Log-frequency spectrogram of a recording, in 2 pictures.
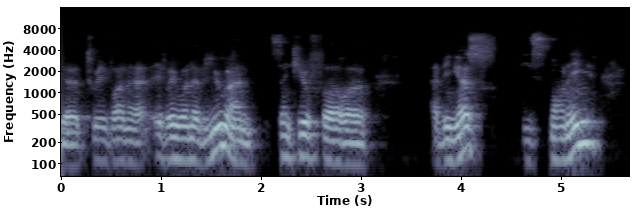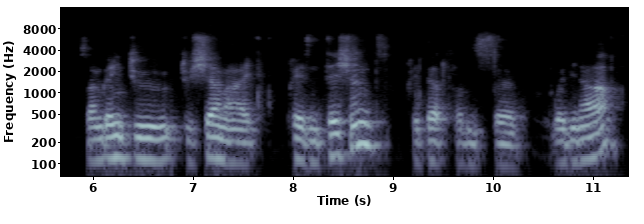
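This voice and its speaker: Halting French-accented man, muffled call audio. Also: on the low side. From France. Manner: halting, with frequent "uh" fillers. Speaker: guest presenter. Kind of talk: webinar presentation. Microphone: video call. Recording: dull lo-fi online call audio.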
